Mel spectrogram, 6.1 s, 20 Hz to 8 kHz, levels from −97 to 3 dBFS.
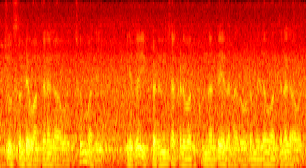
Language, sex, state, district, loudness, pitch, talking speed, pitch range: Telugu, male, Telangana, Nalgonda, -21 LUFS, 100 Hz, 125 wpm, 95-105 Hz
